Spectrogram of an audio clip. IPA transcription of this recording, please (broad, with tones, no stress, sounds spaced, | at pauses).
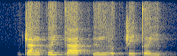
ʈ a˧ ŋ k ə˧ j t̪ aː˨˩ t̚ ʔ ɨ˧ m v ə˨˩ k̚ ʂ i˧˥ t̪ ə˧˥ j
